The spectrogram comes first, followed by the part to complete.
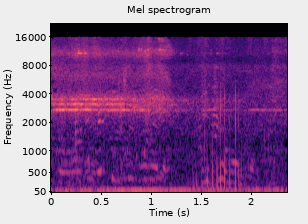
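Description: Background voices of people talking over a steady low rumble.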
